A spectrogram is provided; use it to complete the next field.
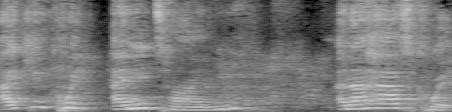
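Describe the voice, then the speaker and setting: A woman's pitch swings very widely. Audible room echo and noticeable background noise surround her voice. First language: German. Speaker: comedian. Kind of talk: stand-up.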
